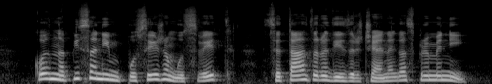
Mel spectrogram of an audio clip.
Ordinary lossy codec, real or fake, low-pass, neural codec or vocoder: none; real; 19.8 kHz; none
